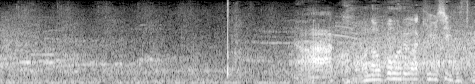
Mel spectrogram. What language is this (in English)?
Japanese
